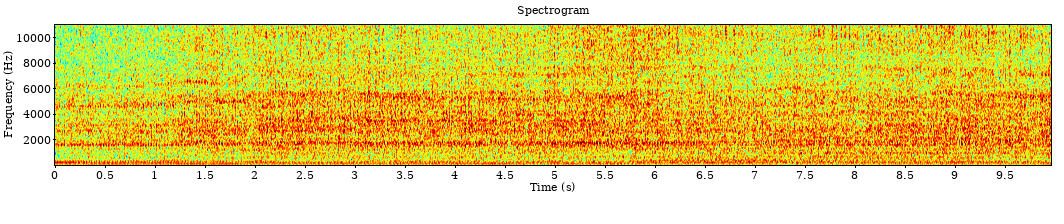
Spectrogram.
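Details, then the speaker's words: ATV test ride after servicing and reassembly, which had snapping and crunching noises before: a steady drone whose pitch shifts with speed, with no snapping or crunching, so the drivetrain now sounds healthy. "Sounding better for snappy, crunchy wise. It was pretty bad before, so let's go for a rip around the field, I guess, here and see if I hear anything funny."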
